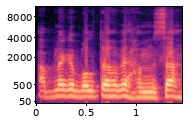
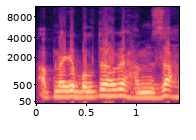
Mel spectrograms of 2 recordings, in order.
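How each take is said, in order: No difference in how they are said.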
